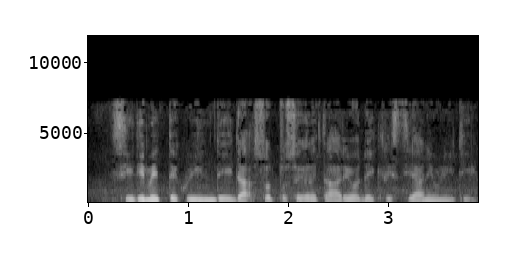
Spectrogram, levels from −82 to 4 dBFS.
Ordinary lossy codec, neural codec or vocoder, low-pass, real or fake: AAC, 64 kbps; none; 7.2 kHz; real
